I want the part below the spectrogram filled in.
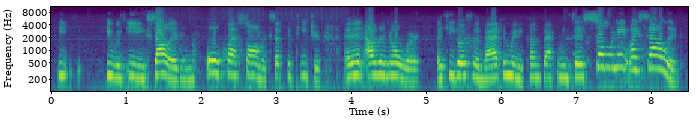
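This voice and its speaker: A woman's voice: a little high, a little mellow, rough recording. A teenage-sounding woman telling a story casually over gameplay, rambling with many fillers and restarts. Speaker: gaming video host.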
